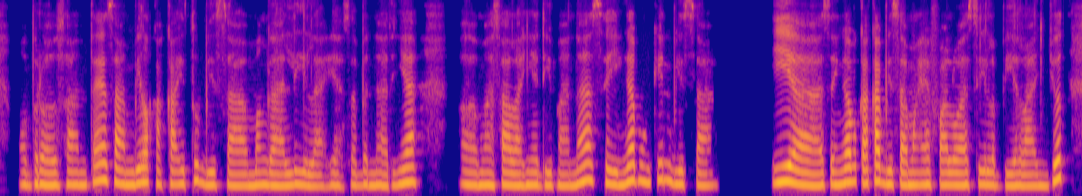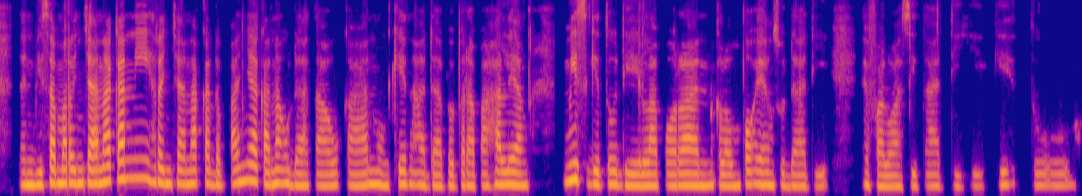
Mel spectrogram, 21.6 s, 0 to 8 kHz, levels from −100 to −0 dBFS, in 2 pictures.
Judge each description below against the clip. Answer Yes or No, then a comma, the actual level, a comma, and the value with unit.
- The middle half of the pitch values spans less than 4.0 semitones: Yes, narrow, 2.4 semitones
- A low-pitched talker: No, medium, 185 Hz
